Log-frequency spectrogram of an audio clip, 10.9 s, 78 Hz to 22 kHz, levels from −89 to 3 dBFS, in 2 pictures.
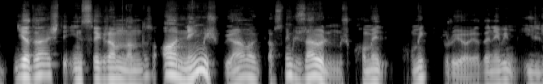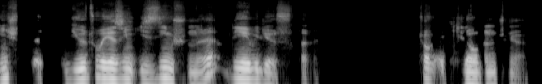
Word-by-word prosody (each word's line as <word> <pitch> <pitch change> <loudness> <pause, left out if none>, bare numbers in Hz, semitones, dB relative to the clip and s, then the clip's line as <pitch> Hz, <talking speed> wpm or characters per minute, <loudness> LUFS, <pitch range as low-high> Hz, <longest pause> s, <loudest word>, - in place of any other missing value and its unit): ya 135 +1 +7
da, 150 +2 +2
işte, 150 - -6
Instagram'dan 110 -2 -1
da, - - -11
a, 155 -1 +7
neymiş 145 - +4
bu - - -8
ya 125 +5 -1
bak 125 -4 -2
aslında 150 0 -4
güzel 125 +5 +2
bölümmüş, 80 - +3
komed 100 +2 -3 0.2
komik 125 +6 -5 0.2
duruyor - - -7
ya 75 - -12
da 90 - -7
ne 95 +2 -4
bileyim, 110 -2 -6
ilginç 90 +7 -5 0.5
YouTube'a 110 +4 +2
yazayım, 110 -1 +4
izleyeyim 105 +4 0
şunları 90 - -3 0.2
diyebiliyorsun 110 -7 +1
tabii. - - -17 1.0
Çok - - -3
etkili 95 - -2
olduğunu 85 0 -1
düşünüyorum. - - -18
110 Hz, 170 wpm, -25 LUFS, 95-125 Hz, 1.0 s, ya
